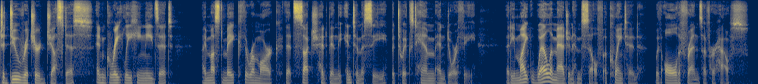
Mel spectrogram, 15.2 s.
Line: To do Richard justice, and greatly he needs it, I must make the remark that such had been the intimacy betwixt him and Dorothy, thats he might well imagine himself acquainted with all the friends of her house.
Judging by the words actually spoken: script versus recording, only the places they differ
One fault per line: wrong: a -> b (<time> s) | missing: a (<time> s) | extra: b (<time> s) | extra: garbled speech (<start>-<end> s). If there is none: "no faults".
wrong: thats -> that (10.1 s)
